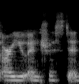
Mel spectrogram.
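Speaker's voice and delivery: ordinary talk, nothing marked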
